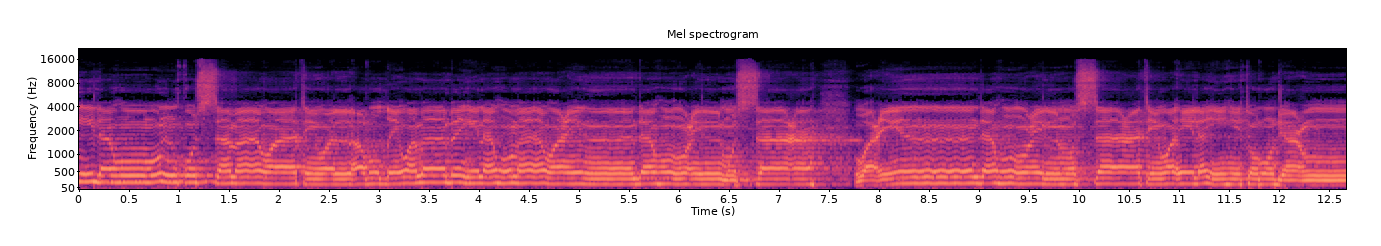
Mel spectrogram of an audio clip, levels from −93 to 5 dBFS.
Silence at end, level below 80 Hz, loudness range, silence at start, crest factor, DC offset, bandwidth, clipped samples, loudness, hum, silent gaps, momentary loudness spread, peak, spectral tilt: 0 s; -50 dBFS; 1 LU; 0 s; 8 dB; under 0.1%; 16 kHz; under 0.1%; -19 LUFS; none; none; 2 LU; -10 dBFS; -5 dB/octave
